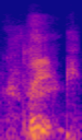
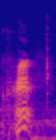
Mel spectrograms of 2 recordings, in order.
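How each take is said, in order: First: The vowel is a long ee sound. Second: The vowel is a short i sound. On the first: "I said creek" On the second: "not crick"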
